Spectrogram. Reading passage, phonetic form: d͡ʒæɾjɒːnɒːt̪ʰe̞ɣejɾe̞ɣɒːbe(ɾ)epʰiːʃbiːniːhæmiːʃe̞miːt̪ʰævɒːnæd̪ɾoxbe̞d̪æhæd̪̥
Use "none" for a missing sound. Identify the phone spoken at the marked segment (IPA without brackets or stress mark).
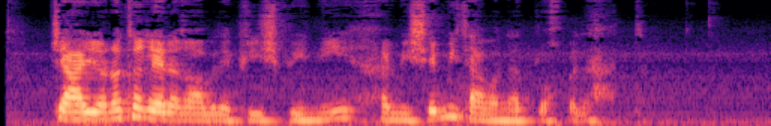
l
